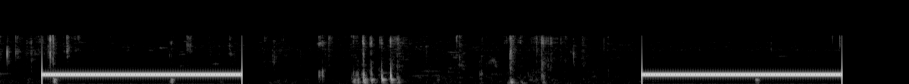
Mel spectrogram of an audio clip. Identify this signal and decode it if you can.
Ringback tone (North America), 440 + 480 Hz.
